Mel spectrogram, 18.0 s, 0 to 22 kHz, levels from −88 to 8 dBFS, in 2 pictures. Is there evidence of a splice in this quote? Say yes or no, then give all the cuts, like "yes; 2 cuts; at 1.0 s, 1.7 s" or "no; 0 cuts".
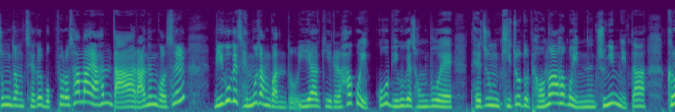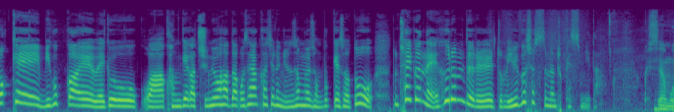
no; 0 cuts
